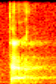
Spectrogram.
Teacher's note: Letak di bahagian mana? Lidah, hujung lidah letak di bahagian gusi atas. Gusi hampir pada gigi kan. Ta. Kemudian kita tekankan sedikit pada huruf sebut kerana sifatnya itu tekan. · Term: huruf ta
